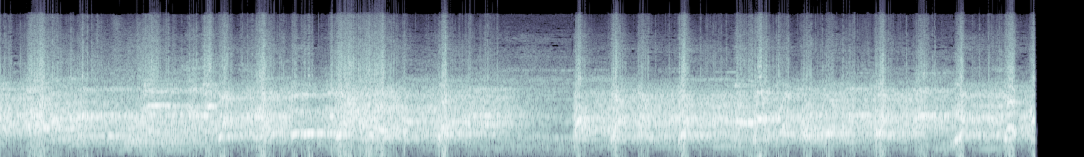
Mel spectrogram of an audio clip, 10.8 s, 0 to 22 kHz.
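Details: Recorded December 18, 2017. A loud, packed chorus of overlapping dog barks and yips continues, dips briefly near the middle, then resumes before cutting to silence at the end.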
